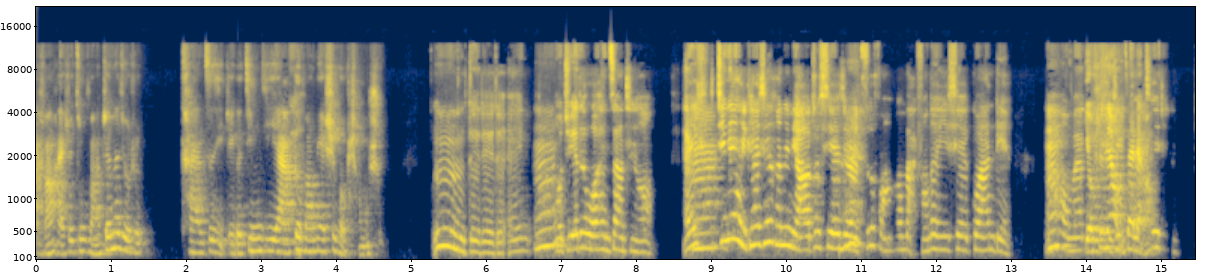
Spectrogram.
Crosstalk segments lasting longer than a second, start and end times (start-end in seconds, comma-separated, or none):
13.4-15.0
